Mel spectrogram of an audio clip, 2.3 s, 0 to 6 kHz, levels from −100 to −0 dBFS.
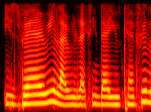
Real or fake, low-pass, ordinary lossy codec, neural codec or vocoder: fake; 5.4 kHz; none; vocoder, 44.1 kHz, 128 mel bands every 512 samples, BigVGAN v2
